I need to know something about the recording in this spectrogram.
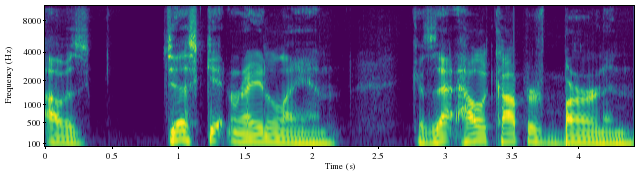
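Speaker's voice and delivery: normal talking voice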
